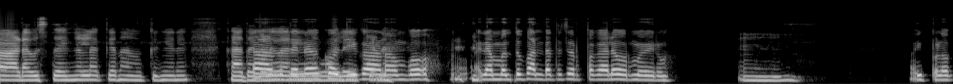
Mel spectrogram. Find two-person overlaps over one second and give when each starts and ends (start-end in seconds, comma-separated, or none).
2.5-3.9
